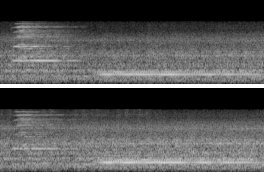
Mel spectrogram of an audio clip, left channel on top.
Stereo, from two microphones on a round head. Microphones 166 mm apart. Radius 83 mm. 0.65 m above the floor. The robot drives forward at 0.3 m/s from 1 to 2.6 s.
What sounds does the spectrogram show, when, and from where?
0.1 s a squeak: 40° left (ahead or behind), 1.7 m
